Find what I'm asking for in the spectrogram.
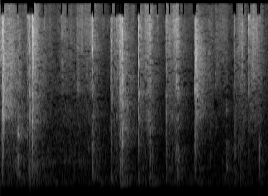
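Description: Tarot cards drawn and handled in a reading, giving quick, close, papery snaps and slides in a rapid irregular run of about a dozen crisp flicks.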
